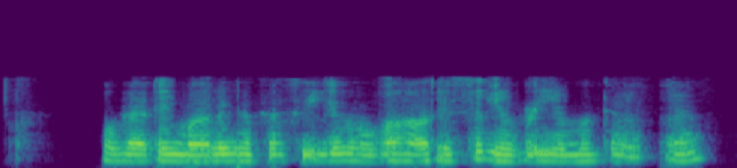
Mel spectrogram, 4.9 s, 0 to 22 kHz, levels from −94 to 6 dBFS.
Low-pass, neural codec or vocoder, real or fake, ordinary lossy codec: 7.2 kHz; codec, 44.1 kHz, 1.7 kbps, Pupu-Codec; fake; AAC, 16 kbps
